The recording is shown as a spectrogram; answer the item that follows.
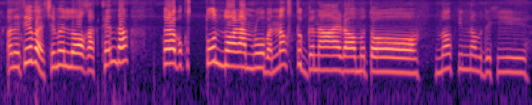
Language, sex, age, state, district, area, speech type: Nepali, female, 30-45, West Bengal, Kalimpong, rural, spontaneous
